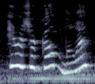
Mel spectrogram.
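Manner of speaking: high, loud playful voice; amused teacher. A narrator's reading. Teacher returning gum to Lewis, playful. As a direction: tease him with it.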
